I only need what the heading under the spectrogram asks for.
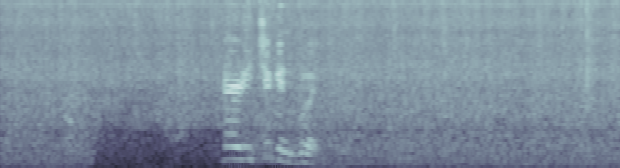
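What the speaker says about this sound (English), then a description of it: "it's raining. Been raining. It's supposed to do a lot more raining." Steady rain falls outdoors as a constant soft hiss throughout, with a brief spoken phrase heard over it midway.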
